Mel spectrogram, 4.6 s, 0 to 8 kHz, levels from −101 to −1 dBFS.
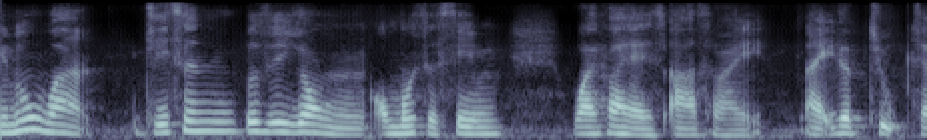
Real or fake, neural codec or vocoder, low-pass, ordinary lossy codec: fake; codec, 16 kHz, 4 kbps, X-Codec, HuBERT features, trained on general audio; 7.2 kHz; none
